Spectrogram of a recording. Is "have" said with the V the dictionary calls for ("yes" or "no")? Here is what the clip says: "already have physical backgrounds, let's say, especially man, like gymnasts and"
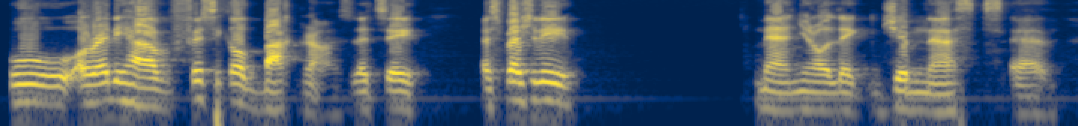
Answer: yes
